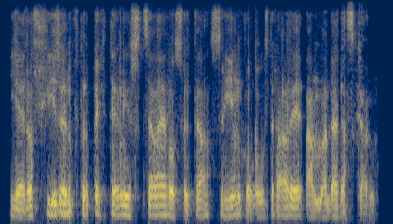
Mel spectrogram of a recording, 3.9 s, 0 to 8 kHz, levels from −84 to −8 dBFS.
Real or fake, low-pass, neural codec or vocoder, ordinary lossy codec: fake; 7.2 kHz; codec, 16 kHz, 4 kbps, FunCodec, trained on LibriTTS, 50 frames a second; Opus, 16 kbps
